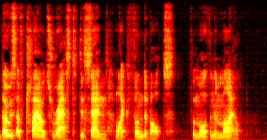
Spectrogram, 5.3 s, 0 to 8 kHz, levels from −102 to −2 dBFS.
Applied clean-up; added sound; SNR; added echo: none; none; none; reverberation time 0.1 s.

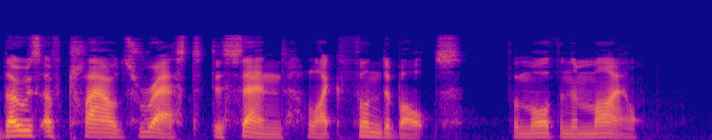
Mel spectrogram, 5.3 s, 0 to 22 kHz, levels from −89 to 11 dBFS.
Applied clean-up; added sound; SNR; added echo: none; none; none; none.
